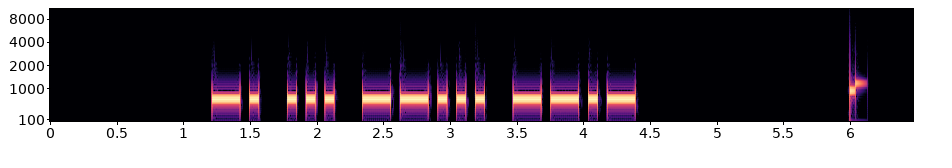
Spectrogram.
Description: Morse code, heard as a keyed tone, about 17 wpm, 700 Hz. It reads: NS7Q
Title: USA Call Signs - 4 Characters - 4x Character Spacing - 17wpm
